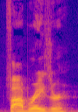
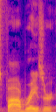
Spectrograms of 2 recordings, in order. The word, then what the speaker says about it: FOB Rasor: Fob Razor. And it's Fob Razor, F-O-B. Razor is spelled with an S. It's not a Z. It's an S.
